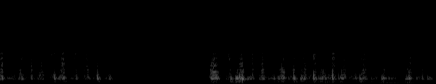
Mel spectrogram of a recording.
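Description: A coin scratches the latex-coated number panels on a paper Prize Portal scratch card resting on a table, making quick, rough scraping strokes with a low rasp around 250 Hz and bright high hiss. The scraping stops for under a second of complete silence, then resumes in brisk, uneven bursts.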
